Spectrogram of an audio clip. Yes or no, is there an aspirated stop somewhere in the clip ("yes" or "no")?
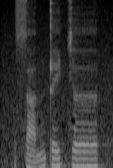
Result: no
